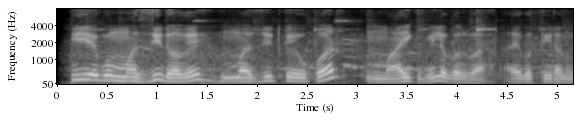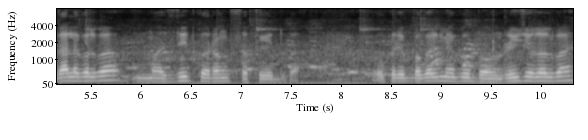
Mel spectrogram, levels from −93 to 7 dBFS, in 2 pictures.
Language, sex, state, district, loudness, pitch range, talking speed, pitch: Hindi, male, Uttar Pradesh, Gorakhpur, -23 LUFS, 135-170 Hz, 145 wpm, 150 Hz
